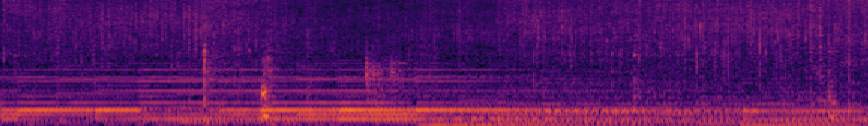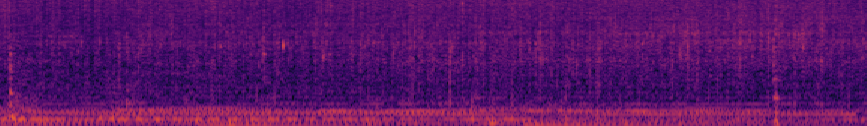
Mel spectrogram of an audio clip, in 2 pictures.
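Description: Chicken wings frying in oil in a pan, a steady loud sizzle. A few light clicks sound in the first couple of seconds.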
